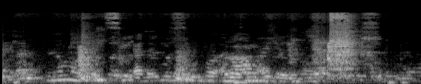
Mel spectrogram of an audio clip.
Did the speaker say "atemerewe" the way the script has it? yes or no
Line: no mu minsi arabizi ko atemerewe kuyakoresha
yes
